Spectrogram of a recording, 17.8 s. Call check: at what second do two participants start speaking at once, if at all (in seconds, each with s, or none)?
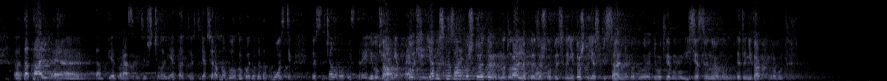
7.4 s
